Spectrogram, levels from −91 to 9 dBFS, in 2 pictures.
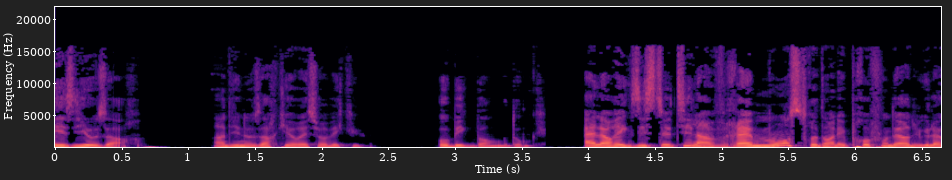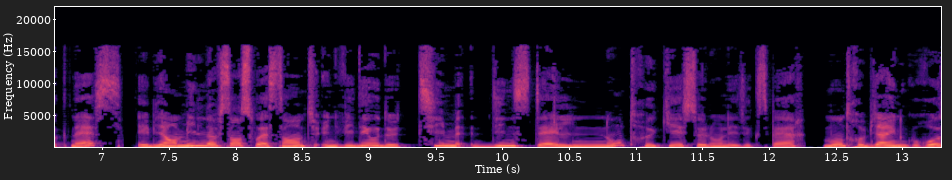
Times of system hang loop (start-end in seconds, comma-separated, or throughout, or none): none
